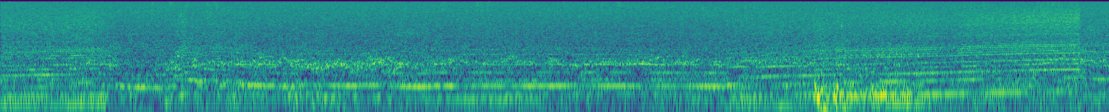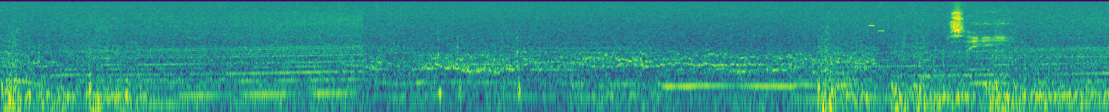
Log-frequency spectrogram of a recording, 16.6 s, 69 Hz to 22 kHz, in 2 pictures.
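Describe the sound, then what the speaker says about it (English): A turbocharged V12 race car in Forza Motorsport revs hard and keeps climbing through gear changes, a loud, continuous engine roar with occasional tire noise and someone talking over it. "These turbochargers are not able to nullify that V12 engine."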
